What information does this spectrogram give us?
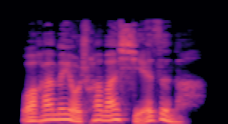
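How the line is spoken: Slow, drawn-out voice. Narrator (Chinese): 小贾的声音慢腾腾的传了出来

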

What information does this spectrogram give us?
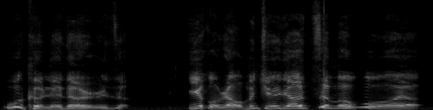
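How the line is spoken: Loud wailing. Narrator (Chinese): 王磊也嚎啕大哭

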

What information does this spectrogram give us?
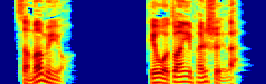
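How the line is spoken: Cold sneering. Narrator (Chinese): 金翠冷笑一声

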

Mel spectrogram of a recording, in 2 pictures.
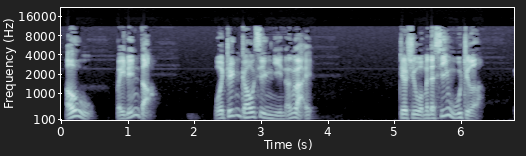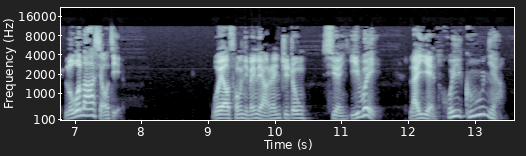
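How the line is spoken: Smiling. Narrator (Chinese): 面带微笑的说

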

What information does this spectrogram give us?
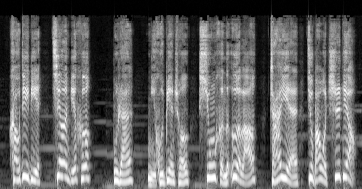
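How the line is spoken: Urgent shout. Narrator (Chinese): 小姐姐赶紧大喊

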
